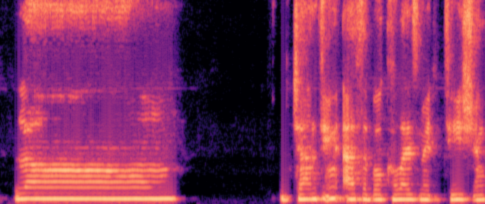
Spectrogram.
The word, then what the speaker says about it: Lam: The sounds are pronounced with a soft A. For example, Lam will be Lam.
